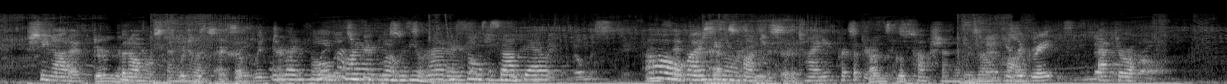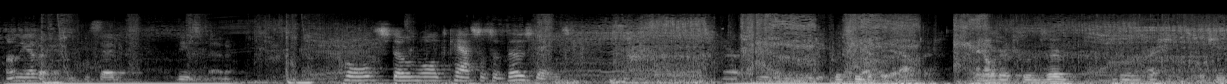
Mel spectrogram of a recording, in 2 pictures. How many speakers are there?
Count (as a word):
six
